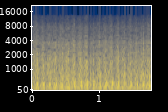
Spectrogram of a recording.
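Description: A rescue helicopter in Cabazon, California, called in during heavy rains to rescue two people trapped on top of their vehicle; its rotor thumps steadily and loudly, a continuous rhythmic chopping with a low engine drone underneath, no voices present.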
